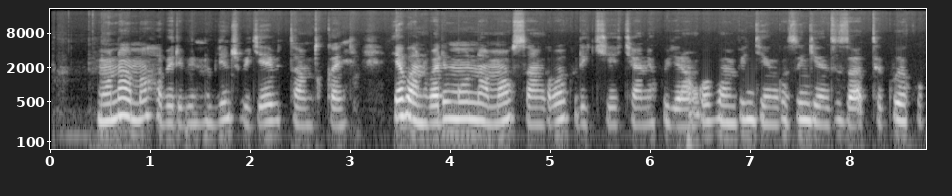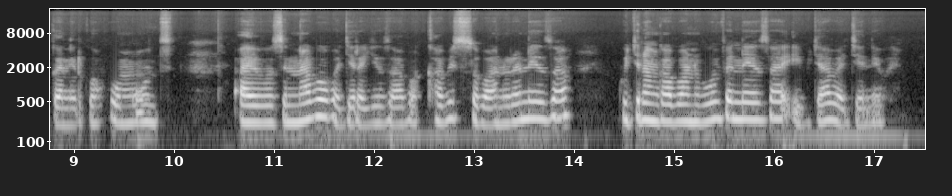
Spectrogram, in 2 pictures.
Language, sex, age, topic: Kinyarwanda, female, 18-24, education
